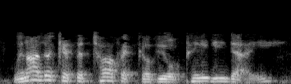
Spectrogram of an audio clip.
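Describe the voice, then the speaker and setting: With a New Zealand accent, a man speaks at a very slow pace in a fairly high pitch. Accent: New Zealand (Kiwi). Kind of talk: keynote speech. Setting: remote video link.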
